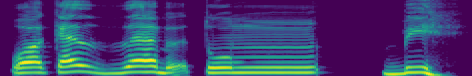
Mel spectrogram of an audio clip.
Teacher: এখানে গুন্নাহ হবে, মিম সাকিনে ইকফা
